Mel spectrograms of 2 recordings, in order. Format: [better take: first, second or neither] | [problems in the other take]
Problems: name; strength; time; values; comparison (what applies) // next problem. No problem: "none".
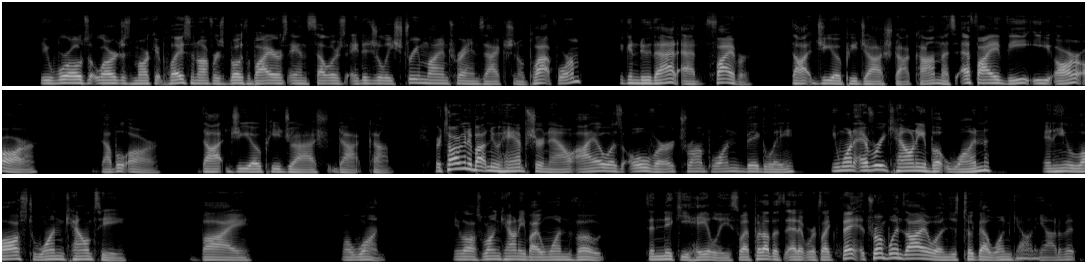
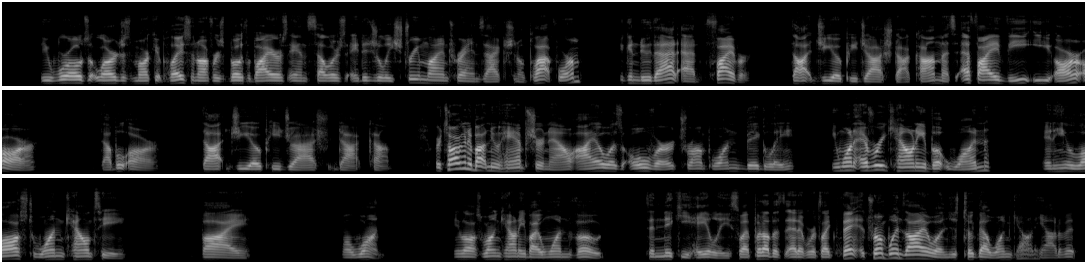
first | thin; very; fading below 300 Hz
